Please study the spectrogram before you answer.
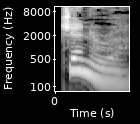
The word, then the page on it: genus: anglais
